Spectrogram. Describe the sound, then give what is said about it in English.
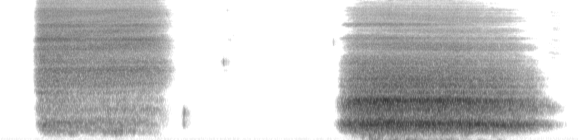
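A slow breath drawn in through the nose, then let out through the mouth during a guided relaxation exercise. A soft, airy inhale lasts about two seconds, followed after a pause by a longer, fuller, steadier exhale. “You might choose to take a big, slow breath in through your nose and out through your mouth and just feel what that feels like.”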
